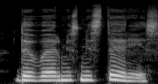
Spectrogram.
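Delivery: ordinary delivery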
